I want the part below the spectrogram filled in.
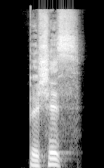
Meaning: first/third-person singular preterite of bescheißen
- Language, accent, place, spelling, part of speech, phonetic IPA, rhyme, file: German, Germany, Berlin, beschiss, verb, [bəˈʃɪs], -ɪs, De-beschiss.ogg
